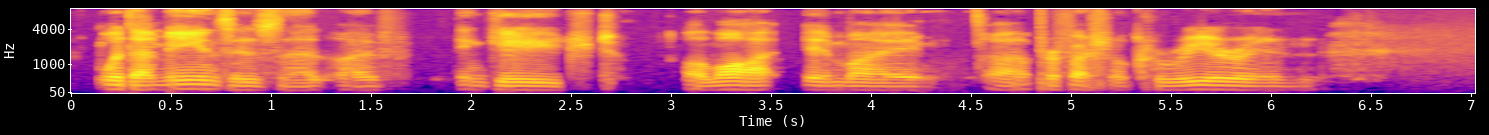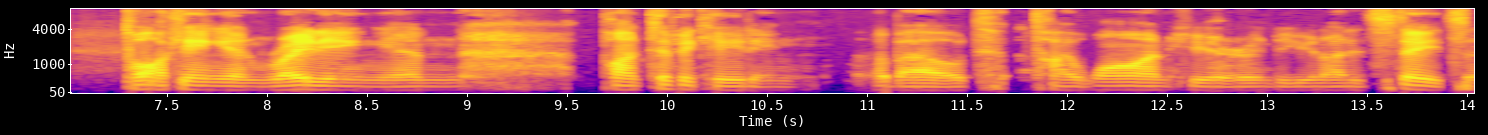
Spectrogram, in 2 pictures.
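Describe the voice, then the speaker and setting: A soft-spoken man talks at a fairly slow pace in a flat monotone, his pitch fairly low. His loudness swings widely, and the sound is dry and close with no echo. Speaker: Taiwan policy expert, panelist. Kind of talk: online lecture.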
